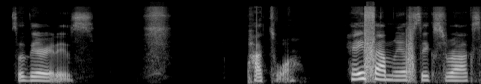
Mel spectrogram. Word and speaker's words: patois: that um patois pat p-a-t-o-i-s pronounced patwa so there it is patwa hey family of six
